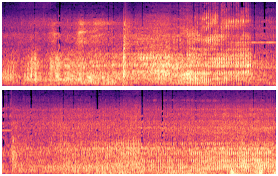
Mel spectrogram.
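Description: Motorcycles pulling away together as a group ride sets off. From about six seconds in, the rider's own motorcycle settles into a steady run, its engine mixed with road and wind noise.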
